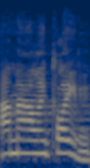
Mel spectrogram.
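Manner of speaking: thin, high, squeaky put-on little voice. Acting out someone introducing themselves when things get difficult: high squeaky voice. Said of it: "with a high squeaky voice going".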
